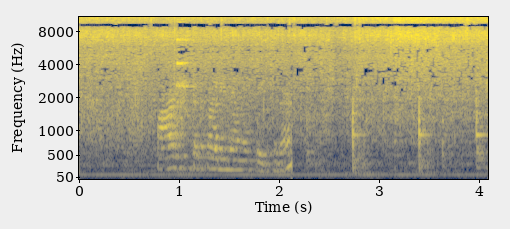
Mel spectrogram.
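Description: Onions, curry leaves and freshly added chopped tomato sizzling in hot oil in a kadai. In the second half a wooden spatula stirs them, with a few knocks against the pan.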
